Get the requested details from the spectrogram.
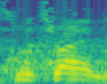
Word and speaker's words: Mitzrayim: That's a Masorah that we have, that the proper pronunciation is Mitzrayim.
